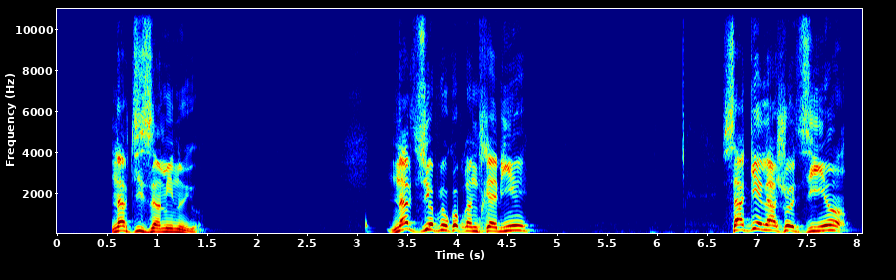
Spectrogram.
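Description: A man speaks calmly and closely into a microphone, in short bursts with pauses.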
